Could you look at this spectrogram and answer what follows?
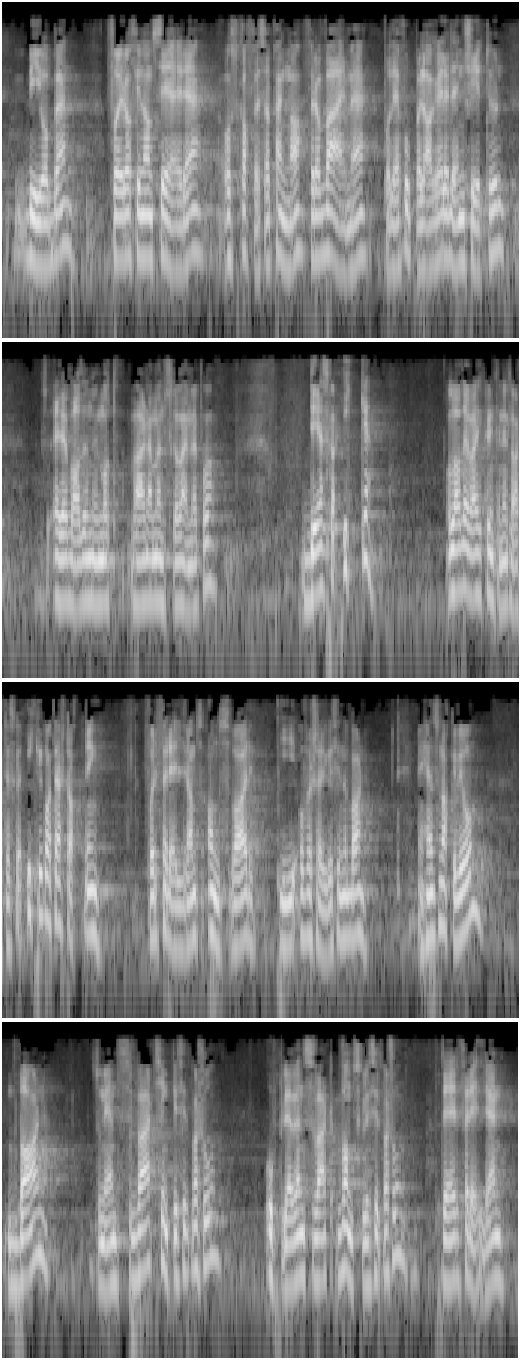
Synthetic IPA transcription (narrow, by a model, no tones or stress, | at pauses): biːjɔbːən | fɔɾɔfɪnɑnsɪeːɾəɔskɑfːəsæɪpʰɛŋːɑfɔɾɔʋæːɾəmɛpʰɔd̪ɛfʊt̪̚bɑlɑːɡəɛlːəɖɛnʂiːt̪ʰʉːəɳ | ɛlːəɾʋɑːd̪ɛnʉːmɔt̪ːʋæːɖɛmœnskəɔʋæːɾəmɛpʰɔ | d̪ɛskɑʔɪkːə | ʔɔlɑːd̪ɛʋæɾkʰɾɪŋkənəklɑ̰ːʈ̚d̪ɛskɑʔɪkːəɡoːt̪ɪæʂʈɑt̪nɪŋ | fɔɾfɔɾɛld̪ɾɑnəsɑnsʋɑːɾɪɔfɔʂœɾɡəsiːnəbɑːɳ | mɛnɦɛnsnɑkːəɾʋɪɔm | bɑːɳ | sɔmæɾɛnsʋæːʈçɪŋkəsɪt̪ʋɑʂuːn | ʔɔpːleːʋəɾɛnsʋæːʈʋɑnskəlɪsɪt̪ʋɑʂuːn | d̪æɾfɔɾɛ̰ld̪ɾəɳ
